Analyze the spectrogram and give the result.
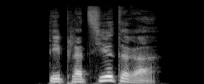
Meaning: inflection of deplatziert: 1. strong/mixed nominative masculine singular comparative degree 2. strong genitive/dative feminine singular comparative degree 3. strong genitive plural comparative degree
- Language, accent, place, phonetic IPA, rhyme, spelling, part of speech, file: German, Germany, Berlin, [deplaˈt͡siːɐ̯təʁɐ], -iːɐ̯təʁɐ, deplatzierterer, adjective, De-deplatzierterer.ogg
